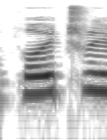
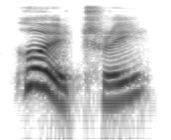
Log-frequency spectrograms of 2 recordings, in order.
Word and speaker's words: poetry: For example, in the word poetry, the first syllable po is stressed, while the second syllable it is unstressed. That's why we say poetry, but we don't say poetry. Poetry, the first syllable is stressed.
